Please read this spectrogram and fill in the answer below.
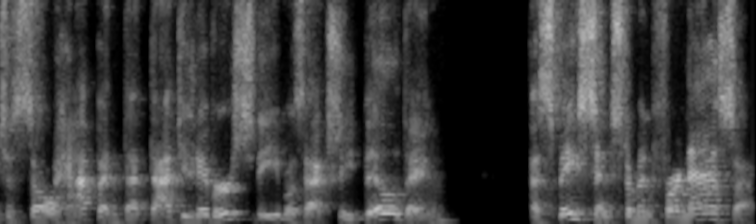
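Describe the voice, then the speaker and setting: In a Swiss accent, a man speaks high for his sex and at a fairly quick pace. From Switzerland, mountain village. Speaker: space scientist. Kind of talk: interview.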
